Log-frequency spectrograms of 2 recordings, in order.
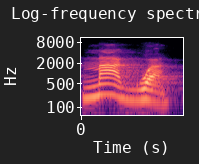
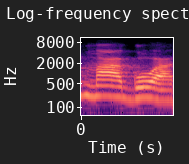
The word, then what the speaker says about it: mágoa: aqui ó oi ó na palavra mágoa eu não falo magoa né eu falo mago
